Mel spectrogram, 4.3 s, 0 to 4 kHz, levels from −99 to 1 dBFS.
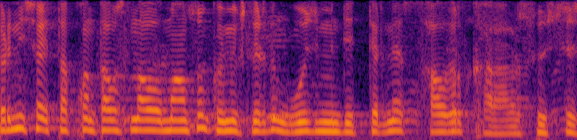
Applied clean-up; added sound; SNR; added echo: none; none; none; none.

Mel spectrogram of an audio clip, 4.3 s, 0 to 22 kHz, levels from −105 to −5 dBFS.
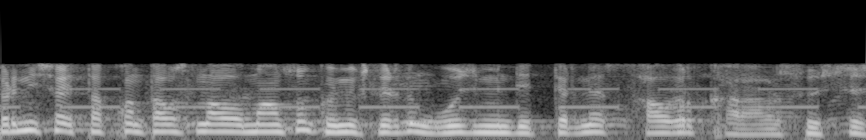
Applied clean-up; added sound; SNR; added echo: none; Alarm; 20 dB; none.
